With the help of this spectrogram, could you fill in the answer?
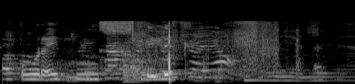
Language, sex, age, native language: Icelandic, male, 9, Icelandic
